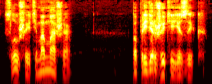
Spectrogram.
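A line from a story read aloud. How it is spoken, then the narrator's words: Dry police tone. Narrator (Russian): произнес Лепски сухим тоном полицейского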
